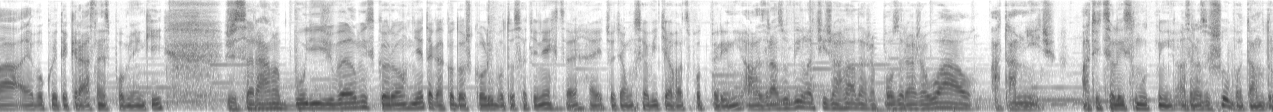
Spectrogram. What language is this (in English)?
Slovak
